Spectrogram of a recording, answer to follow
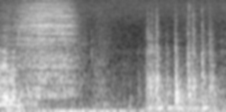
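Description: A short breathy hiss just after the start, then a few light knocks and rustles near the end as a man shifts his body and legs in the cramped seat of a roll-caged race car.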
